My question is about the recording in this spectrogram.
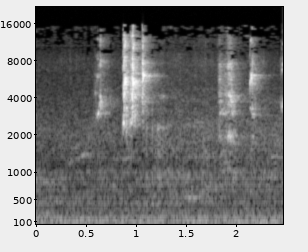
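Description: Small birds chirping in short, high calls, a cluster about a second in and another near the end, over a steady low hum.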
